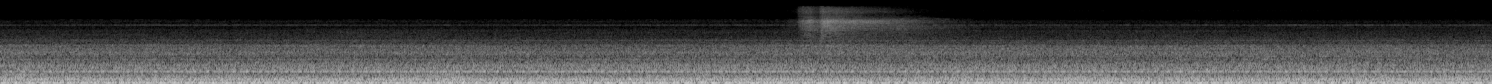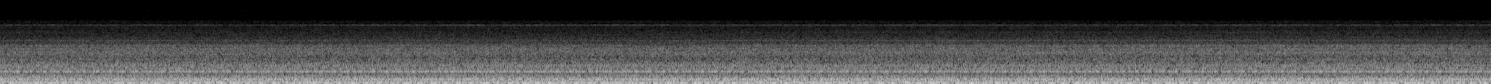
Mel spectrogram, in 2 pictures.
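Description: Caltrain diesel locomotive idling while standing at the platform: a steady engine drone with a low rumble and a few held tones. About 8 seconds in, a short hiss of air lasts about a second.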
